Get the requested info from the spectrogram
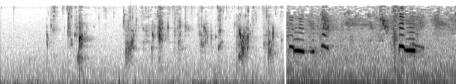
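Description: Scattered watery drips and clicks, then, about four seconds in, a bird calling in short falling notes over a steady background hiss.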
